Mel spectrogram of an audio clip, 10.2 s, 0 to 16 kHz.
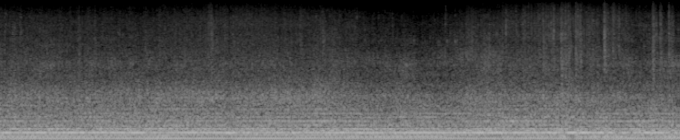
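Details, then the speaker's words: Kubota Z122R Kommander mower after a new carburetor and fuel filter, cutting grass under load: strong, even engine drone holding steady speed with no stumbles or surging. "well there you go that uh runs better than this running i don't know how long so maybe i should have changed the fuel filter last year the year before but either way new carburetor new filter runs great now i'm cutting grass"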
